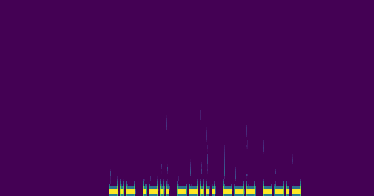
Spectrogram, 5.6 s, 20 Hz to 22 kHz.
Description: Morse code, heard as a keyed tone, about 28 wpm, 700 Hz. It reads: KL7OQ
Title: DXCC-100 Call Signs - 5 Characters - Repeated 3x - 28wpm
